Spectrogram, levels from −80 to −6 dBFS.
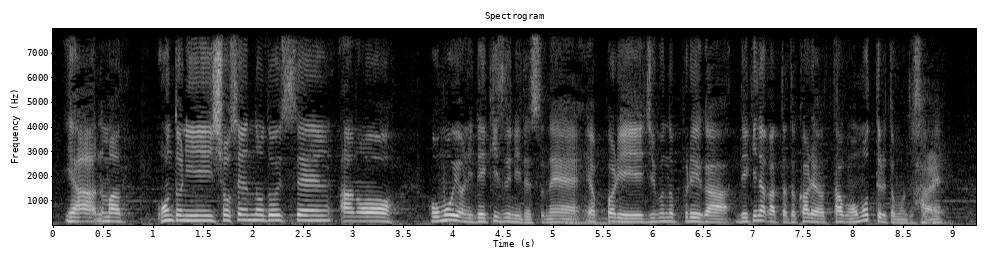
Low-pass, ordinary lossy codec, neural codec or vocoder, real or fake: none; none; none; real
